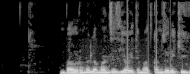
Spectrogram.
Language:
Pashto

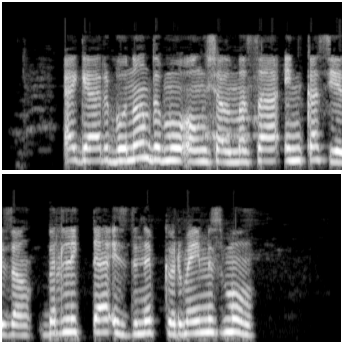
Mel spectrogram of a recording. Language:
Uyghur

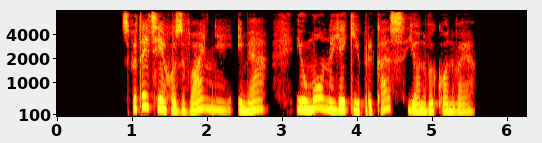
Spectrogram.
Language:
Belarusian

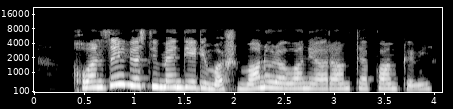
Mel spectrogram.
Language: Pashto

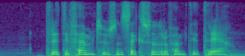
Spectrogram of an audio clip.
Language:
Norwegian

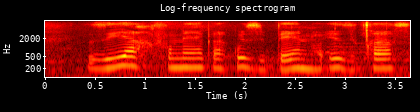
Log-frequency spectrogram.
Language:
Xhosa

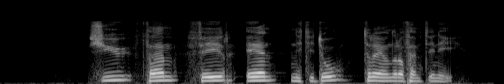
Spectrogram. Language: Norwegian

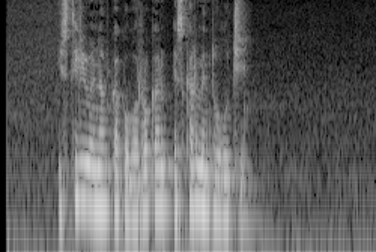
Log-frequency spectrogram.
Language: Basque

